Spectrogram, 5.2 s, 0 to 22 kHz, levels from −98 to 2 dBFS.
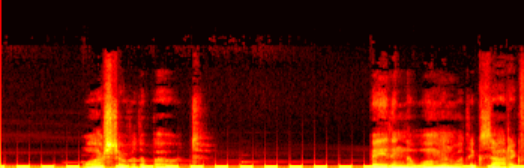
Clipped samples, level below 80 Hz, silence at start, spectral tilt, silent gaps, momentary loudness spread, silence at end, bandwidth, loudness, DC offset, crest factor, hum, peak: under 0.1%; -32 dBFS; 0 s; -6.5 dB/octave; none; 8 LU; 0 s; 11 kHz; -17 LUFS; under 0.1%; 16 dB; none; 0 dBFS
